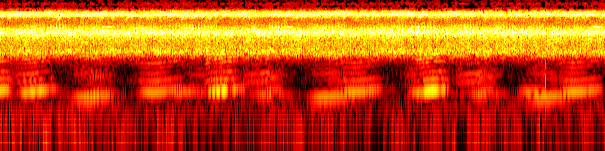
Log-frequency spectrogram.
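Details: After rain, several frogs keep up a rhythmic chorus of short, throaty, harmonic croaks in overlapping bursts about once a second, with a steady high-pitched insect wash throughout.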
